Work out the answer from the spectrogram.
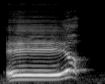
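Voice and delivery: loud, high drawn-out holler; junkie's street call. Retold or imitated. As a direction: imitate a street call to passing cars, cut off sharply at the end. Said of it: "the junkie's call".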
